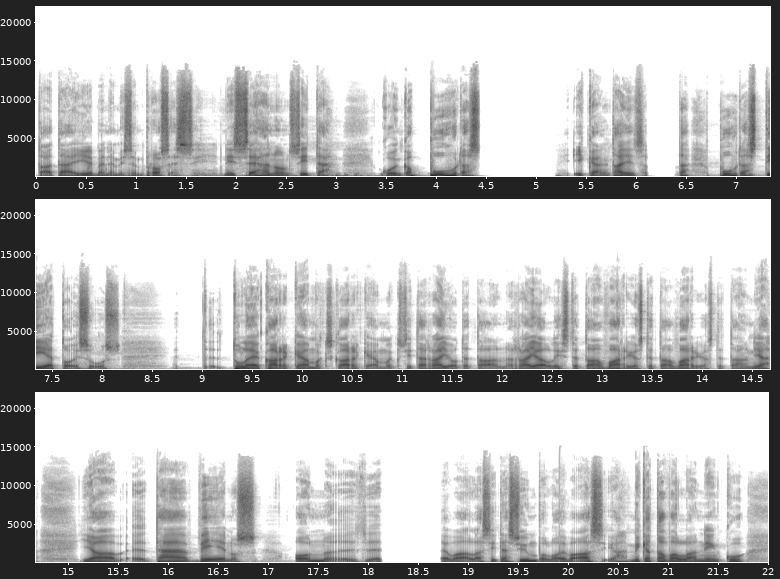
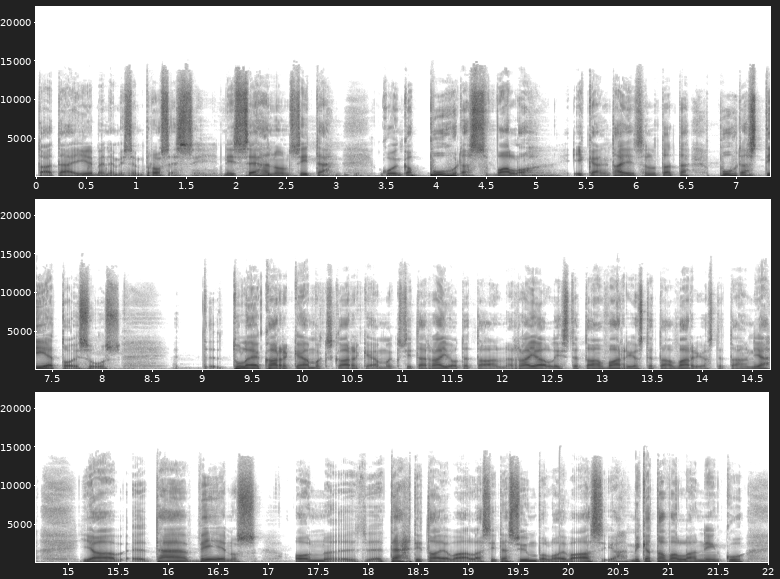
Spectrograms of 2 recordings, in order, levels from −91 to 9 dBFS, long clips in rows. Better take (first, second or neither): second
